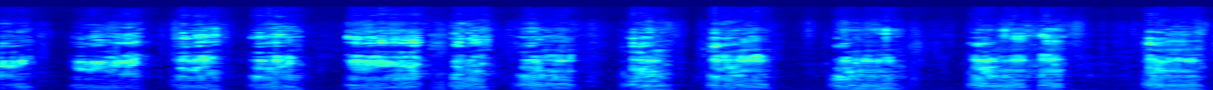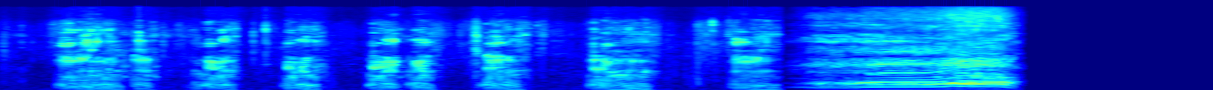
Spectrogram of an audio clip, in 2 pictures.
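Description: Boar grunting in a quick run of short grunts, about two or three a second, followed about ten seconds in by one longer, wavering call.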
